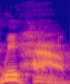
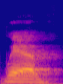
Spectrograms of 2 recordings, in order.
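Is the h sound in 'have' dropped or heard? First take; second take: heard; dropped. First: The h in have is clearly pronounced. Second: The h in have is left out. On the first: "because I said we have. You, you see, I emphasized it" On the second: "when the H is dropped in the verb have"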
